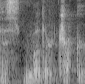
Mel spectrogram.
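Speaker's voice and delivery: whispered, hushed, breathy grumble under the breath. Retelling a story, quoting a character's remark: imitating someone muttering.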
